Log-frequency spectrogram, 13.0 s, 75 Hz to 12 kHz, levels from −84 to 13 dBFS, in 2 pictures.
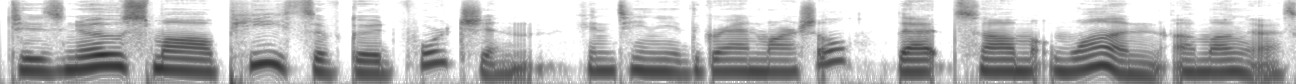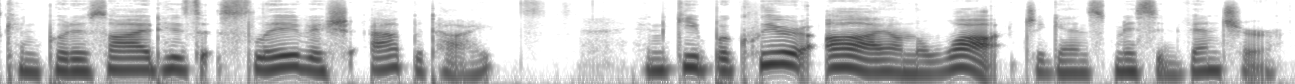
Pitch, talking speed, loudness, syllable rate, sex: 175 Hz, 150 wpm, -19 LUFS, 4.3 syllables/s, female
